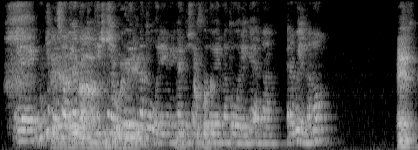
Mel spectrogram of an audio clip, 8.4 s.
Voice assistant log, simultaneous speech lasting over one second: present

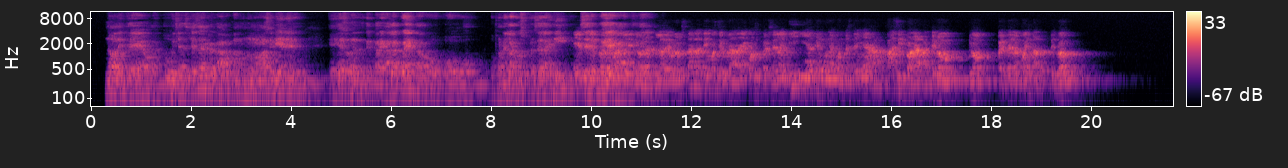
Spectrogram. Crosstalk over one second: present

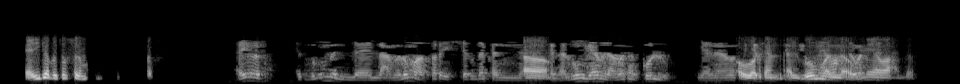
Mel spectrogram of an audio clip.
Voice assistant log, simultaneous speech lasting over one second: present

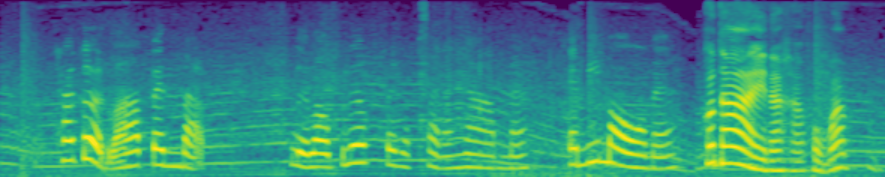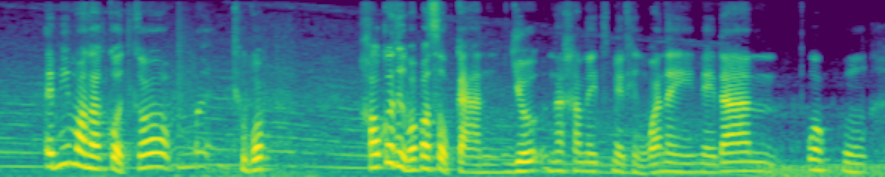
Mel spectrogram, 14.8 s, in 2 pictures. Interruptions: none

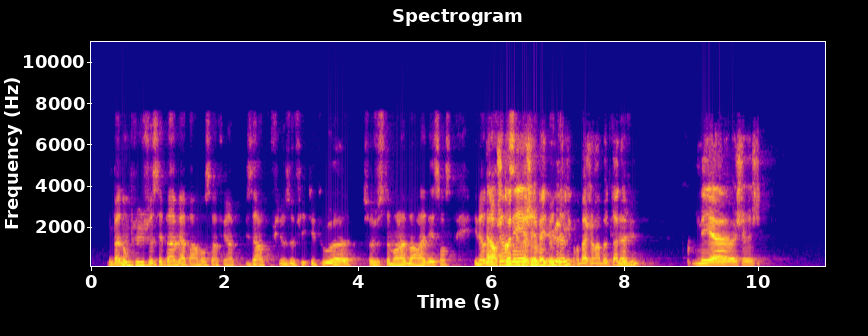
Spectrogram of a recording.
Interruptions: present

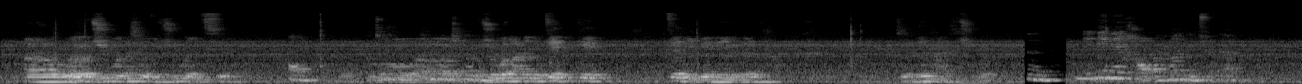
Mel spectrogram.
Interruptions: present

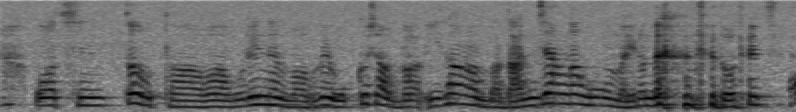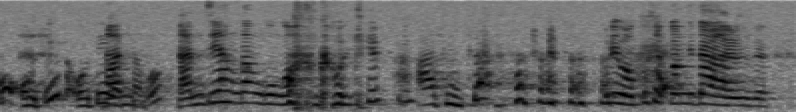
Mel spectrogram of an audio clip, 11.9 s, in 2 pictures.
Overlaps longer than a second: none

